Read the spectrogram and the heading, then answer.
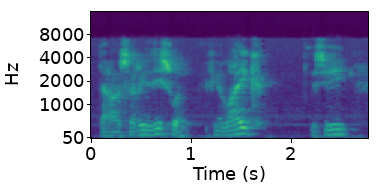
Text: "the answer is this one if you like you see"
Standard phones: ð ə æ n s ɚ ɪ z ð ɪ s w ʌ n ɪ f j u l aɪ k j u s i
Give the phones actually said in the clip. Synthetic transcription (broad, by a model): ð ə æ s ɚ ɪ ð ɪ s w ʌ n ɪ f j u l aɪ k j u s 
